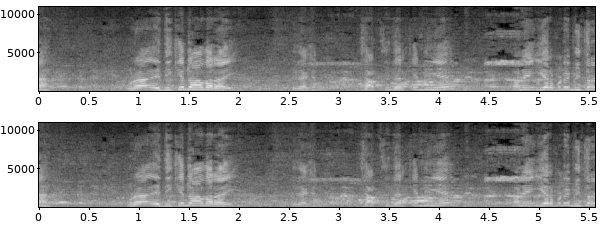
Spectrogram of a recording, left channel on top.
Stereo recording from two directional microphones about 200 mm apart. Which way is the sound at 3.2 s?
10° right (ahead or behind).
